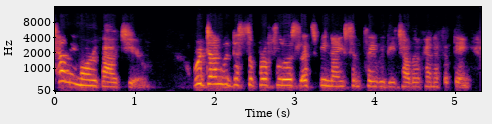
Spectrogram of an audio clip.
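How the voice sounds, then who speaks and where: A woman's high voice, with lively intonation, comes through a dry, close sound with no echo. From India. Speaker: foundation president, interviewer. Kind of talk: interview.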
